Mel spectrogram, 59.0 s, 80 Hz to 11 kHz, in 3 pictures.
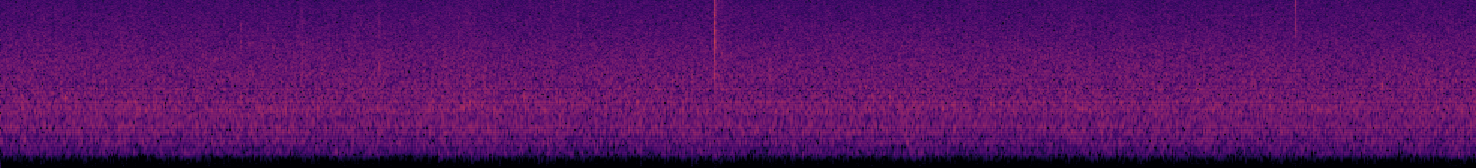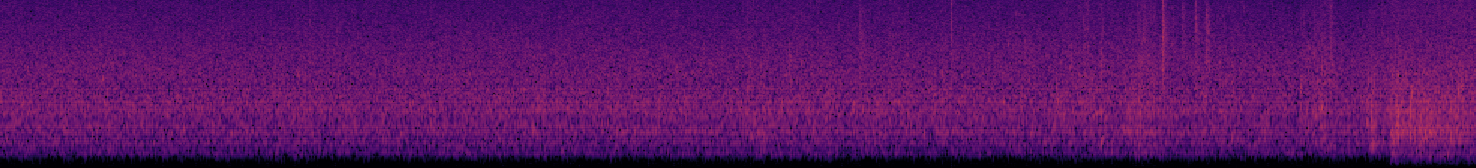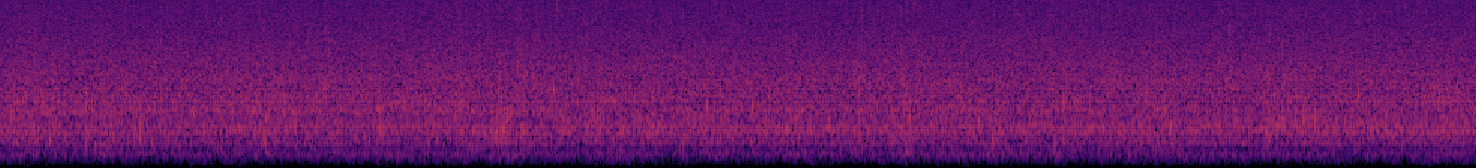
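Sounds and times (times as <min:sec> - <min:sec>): rocky stream running: 0:00.0 - 0:59.0
small cascade: 0:33.6 - 0:59.0.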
